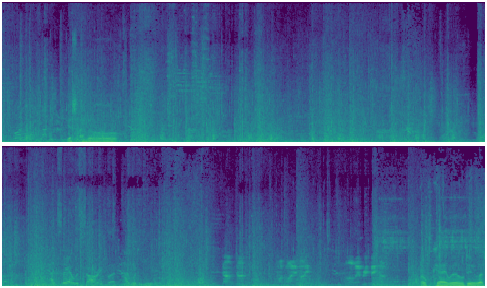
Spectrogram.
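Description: Metal robots clang and smash in a fast, noisy fight.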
